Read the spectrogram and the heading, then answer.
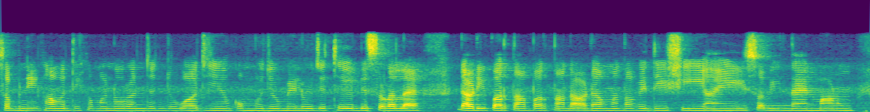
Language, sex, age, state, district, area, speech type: Sindhi, female, 45-60, Madhya Pradesh, Katni, urban, spontaneous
